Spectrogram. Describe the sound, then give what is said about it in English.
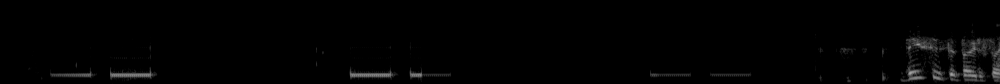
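Ringback tone of an outgoing mobile phone call: three evenly spaced double rings, each a pair of short mid-pitched buzzes separated by silence, before a voice starts speaking at the end. “That didn't ring fully. She didn't answer that. That wasn't all of the rings.”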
